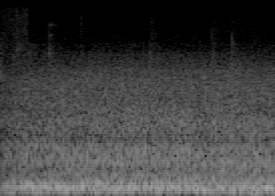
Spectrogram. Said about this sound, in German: Was ihr da hört, ist ein Motorboot. Das ist scheinbar die Wasserschutzpolizei, die hier gerade vorbeifährt.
